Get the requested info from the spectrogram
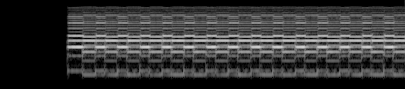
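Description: Telephone ringing with a fast bell-like trill, signalling an incoming call: one long ring that starts about a third of a second in.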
